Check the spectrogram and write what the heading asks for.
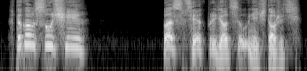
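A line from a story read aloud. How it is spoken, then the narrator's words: Sad, smiling. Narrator (Russian): печально улыбнулся Мамис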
